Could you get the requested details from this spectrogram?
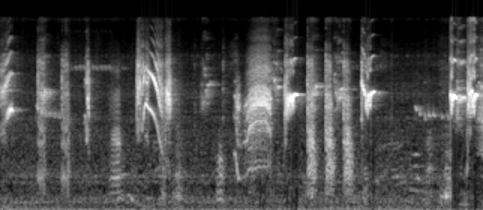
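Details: Starling song used as a lure to set quiet starlings chattering: a busy mix of harsh buzzy bursts, rising and falling whistled slurs and short sharp notes, loud and uneven, with a faint low hum underneath.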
